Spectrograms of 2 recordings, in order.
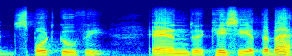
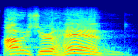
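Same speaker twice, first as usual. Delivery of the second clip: higher, slow mock yell across the freeway; slow, raised retold shout; yelled greeting; 8 semitones higher, 4 dB louder, much slower than usual. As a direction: call it out slowly like from a passing car. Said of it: "he yells out".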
